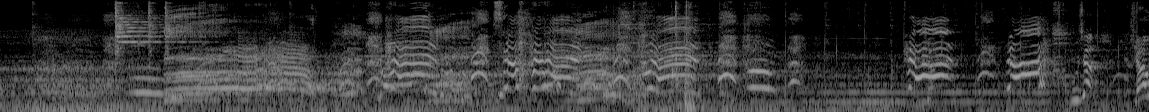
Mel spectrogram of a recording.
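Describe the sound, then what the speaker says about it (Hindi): A woman's frightened screams ring out in a dramatic scene set in a theater, long high wavering cries over a tense background, with shouted voices and short outbursts toward the end. "चीख क्यों रही हो?"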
